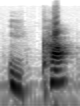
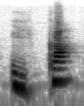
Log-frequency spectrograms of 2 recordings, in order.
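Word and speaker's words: ìka: Ika, it means finger. Ika, ika, ika, ika, ika. So the first syllable sounds like do, I. It also has the do tone mark on it.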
